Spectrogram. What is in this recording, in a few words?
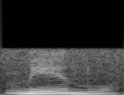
"menuo", Lithuanian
